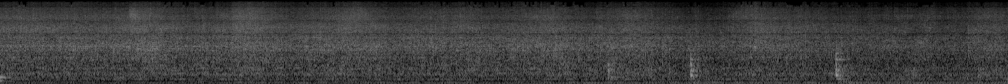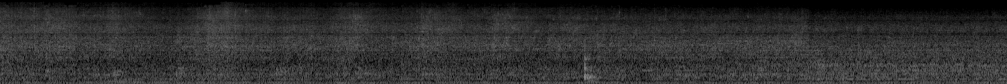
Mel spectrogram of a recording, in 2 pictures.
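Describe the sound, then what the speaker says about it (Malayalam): Chopped onions for an egg and black pepper curry simmer in water in a pan, giving a steady, even bubbling hiss throughout with a few faint clicks and no voices. "ഞാൻ ഇതിലേക്ക് കുറച്ച് വെള്ളം ഒഴിച്ച് കൊടുക്കും കേട്ടോ സവോളയും എല്ലാം ഒന്ന് വെന്ത് കുറുകുന്നതിന് വേണ്ടിയിട്ടാണ്"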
